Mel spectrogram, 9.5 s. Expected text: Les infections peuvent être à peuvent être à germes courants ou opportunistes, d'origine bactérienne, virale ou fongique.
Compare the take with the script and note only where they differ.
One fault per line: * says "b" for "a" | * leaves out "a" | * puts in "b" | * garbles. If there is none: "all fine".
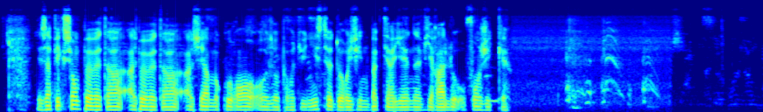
all fine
